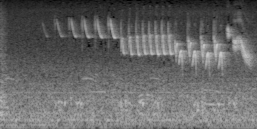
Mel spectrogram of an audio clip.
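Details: A common chaffinch sings under a window in summer, captured from a loggia on a compact camera; high sharp notes speed up into a rapid trill that slides lower and finishes with a brisk downward flourish.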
